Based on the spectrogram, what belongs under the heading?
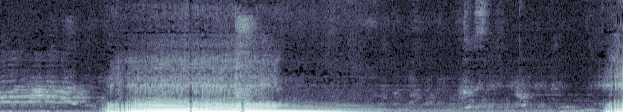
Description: Proof that my brother snors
